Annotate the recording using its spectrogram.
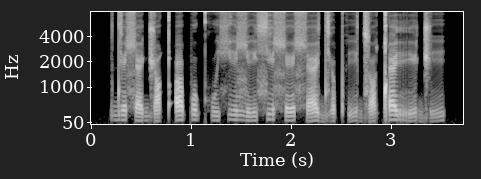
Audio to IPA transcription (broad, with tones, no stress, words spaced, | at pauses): de˦ɬæ˨˦d͡ʒɒ˩˧˩ qʼu˦po˦kʷʰi˨˦ çi˦ɮi˨˦ sʲe˦ɬe˨˦ ɬæ˩˧˩dʲɒ˩˧˩pʼi˩˧˩ d͡zɒ˩˧˩ǃæ˦rʲe˩˧˩ d͡ʒi˨˦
